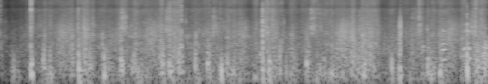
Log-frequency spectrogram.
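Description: Handling noise of a phone being carried with its lens covered: rustling and irregular knocks and bumps against the microphone, with some wind on the microphone.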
